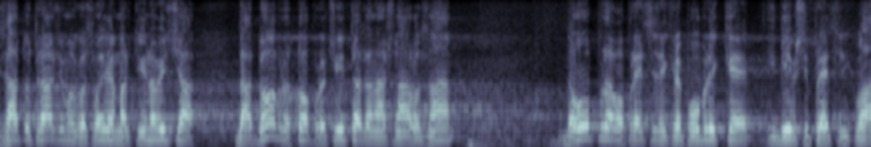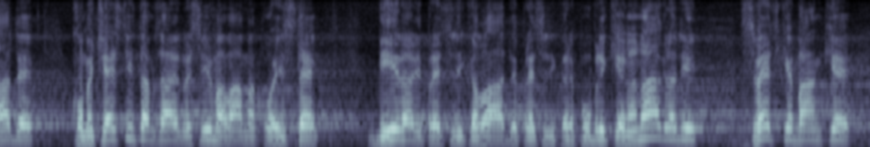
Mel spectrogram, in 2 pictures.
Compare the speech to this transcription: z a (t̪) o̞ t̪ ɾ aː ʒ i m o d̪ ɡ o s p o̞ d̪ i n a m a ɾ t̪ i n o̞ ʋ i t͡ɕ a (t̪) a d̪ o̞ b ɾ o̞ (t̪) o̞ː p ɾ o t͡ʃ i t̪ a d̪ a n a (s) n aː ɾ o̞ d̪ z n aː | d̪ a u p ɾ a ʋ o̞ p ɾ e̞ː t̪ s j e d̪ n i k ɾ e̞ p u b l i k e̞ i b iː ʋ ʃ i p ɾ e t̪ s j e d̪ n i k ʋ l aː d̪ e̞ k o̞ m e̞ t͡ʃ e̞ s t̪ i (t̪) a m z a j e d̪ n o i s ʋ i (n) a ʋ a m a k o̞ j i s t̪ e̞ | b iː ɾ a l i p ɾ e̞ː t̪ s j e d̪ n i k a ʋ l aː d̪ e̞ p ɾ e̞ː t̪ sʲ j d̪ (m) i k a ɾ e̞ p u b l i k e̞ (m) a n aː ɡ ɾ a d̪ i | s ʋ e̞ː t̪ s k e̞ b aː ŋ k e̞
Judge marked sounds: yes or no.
yes, no, yes, no, yes, no, no, no

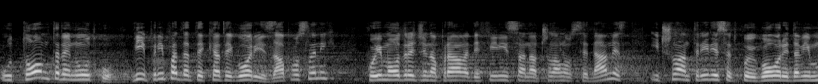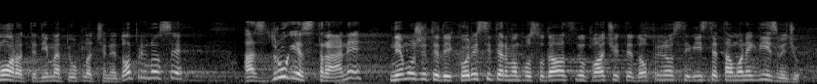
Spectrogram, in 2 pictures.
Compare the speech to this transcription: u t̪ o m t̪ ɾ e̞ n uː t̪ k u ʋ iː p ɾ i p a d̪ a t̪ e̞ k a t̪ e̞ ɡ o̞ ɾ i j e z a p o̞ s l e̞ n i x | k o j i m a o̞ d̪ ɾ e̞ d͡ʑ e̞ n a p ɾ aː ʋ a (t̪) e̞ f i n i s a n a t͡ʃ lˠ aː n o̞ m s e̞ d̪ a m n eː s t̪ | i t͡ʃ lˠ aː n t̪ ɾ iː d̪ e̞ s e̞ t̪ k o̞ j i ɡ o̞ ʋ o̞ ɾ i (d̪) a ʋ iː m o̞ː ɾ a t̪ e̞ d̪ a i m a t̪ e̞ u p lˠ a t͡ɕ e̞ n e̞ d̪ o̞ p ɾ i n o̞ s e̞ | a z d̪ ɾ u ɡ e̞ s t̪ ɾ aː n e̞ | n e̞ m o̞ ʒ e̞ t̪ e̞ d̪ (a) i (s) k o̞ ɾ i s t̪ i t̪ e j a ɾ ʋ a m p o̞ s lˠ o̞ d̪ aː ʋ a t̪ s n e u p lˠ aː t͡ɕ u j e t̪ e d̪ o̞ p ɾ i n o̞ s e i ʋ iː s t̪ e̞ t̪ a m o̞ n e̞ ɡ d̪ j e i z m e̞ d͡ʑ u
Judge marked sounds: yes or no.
no, yes, yes, no

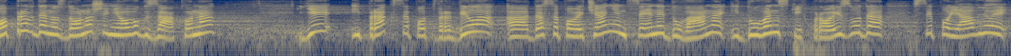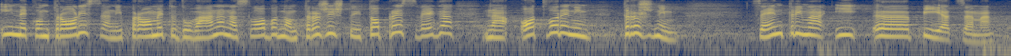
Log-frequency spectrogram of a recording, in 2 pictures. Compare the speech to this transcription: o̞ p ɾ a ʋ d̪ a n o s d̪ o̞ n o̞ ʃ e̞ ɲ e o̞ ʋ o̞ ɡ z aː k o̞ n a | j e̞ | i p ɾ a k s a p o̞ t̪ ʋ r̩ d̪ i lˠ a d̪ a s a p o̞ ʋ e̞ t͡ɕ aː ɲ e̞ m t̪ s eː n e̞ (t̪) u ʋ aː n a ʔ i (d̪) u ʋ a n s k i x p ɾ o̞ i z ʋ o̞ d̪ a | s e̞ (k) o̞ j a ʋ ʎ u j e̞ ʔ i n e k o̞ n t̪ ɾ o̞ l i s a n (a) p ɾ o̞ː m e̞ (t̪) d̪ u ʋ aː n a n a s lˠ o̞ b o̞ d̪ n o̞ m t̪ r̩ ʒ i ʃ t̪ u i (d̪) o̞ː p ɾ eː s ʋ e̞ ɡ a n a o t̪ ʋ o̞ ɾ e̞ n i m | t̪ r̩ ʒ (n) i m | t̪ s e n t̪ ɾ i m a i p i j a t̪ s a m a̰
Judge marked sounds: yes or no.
no, yes, no, no, yes, no, yes

